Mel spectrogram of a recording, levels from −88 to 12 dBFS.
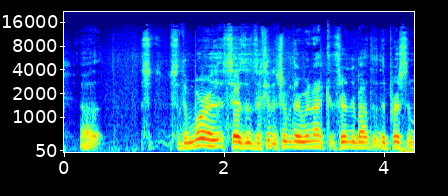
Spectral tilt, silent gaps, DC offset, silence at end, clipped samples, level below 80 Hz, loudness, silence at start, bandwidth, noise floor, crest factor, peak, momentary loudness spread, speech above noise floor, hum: -6 dB/octave; none; under 0.1%; 0 s; under 0.1%; -42 dBFS; -14 LUFS; 0.2 s; 14.5 kHz; -41 dBFS; 14 dB; 0 dBFS; 19 LU; 28 dB; none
